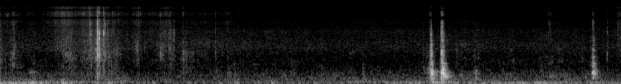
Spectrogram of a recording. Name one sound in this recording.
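A plastic bottle crinkles and knocks as it is handled.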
